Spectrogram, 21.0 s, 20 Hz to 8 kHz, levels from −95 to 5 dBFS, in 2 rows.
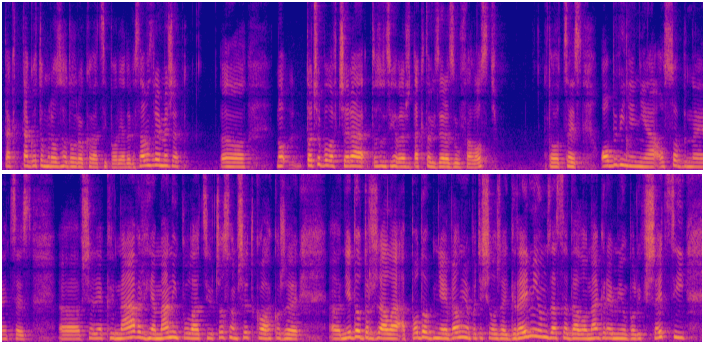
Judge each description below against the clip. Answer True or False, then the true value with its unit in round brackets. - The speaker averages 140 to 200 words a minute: True (150 wpm)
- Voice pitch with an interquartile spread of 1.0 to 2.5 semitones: False (2.9 semitones)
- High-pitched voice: True (215 Hz)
